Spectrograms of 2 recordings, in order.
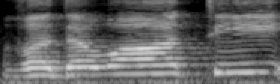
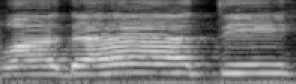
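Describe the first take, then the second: First: A w sound is heard before the long a. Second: A long a is heard with no w sound. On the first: The speaker calls it wrong. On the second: The speaker calls it right.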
